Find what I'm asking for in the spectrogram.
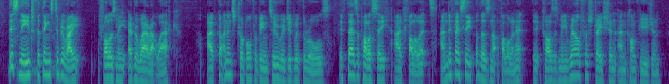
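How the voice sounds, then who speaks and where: On a very clean recording with a silent background, a man with a British accent talks at a fairly quick pace. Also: medium pitch for a man, ordinary pitch variation. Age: 40s. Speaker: vlogger. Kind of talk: personal monologue.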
